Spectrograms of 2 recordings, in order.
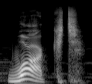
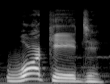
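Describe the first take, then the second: First: The ending is a t sound. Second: The ending is not a t sound. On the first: The speaker calls it right. "o som é de T, e sim walked" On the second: The speaker calls it wrong. "então não é walked"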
